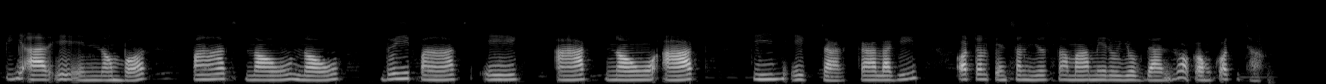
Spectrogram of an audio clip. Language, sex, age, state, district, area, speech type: Nepali, female, 45-60, West Bengal, Darjeeling, rural, read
